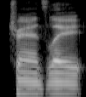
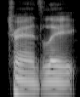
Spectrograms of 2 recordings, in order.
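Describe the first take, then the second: The two takes are said the same way.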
